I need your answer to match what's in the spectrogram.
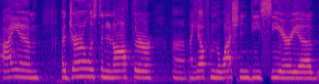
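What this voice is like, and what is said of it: Hoarse, strained voice. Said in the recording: “I apologize for my voice. I've been dealing with laryngitis on and off for months now.”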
